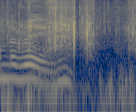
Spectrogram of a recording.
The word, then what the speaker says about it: maroon: Now in Australia they don't call maroon, they call it maroon. They pronounce the oon as own.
